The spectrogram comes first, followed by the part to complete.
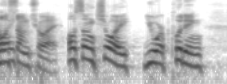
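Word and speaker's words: Hosung Choi: Ho-sung Choi.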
